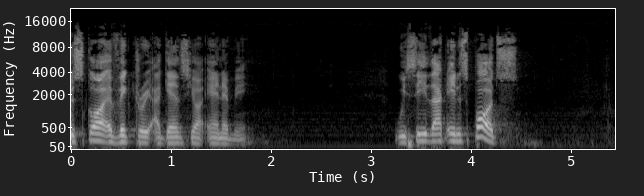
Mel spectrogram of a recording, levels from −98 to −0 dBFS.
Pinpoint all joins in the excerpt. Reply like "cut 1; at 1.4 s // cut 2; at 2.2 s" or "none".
cut 1; at 3.7 s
